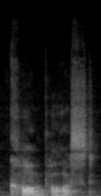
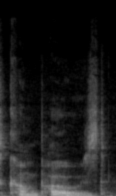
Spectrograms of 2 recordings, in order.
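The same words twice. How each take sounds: First: Compost with stress on COM; contrast take. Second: Composed with stress on POSED; contrast take. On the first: Teacher contrasting compost with composed. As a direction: say compost with a short ah vowel. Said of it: "The first one was compost". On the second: Teacher contrasting composed with compost. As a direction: say composed with a rounded O and final D. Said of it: "The second one is composed". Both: Shown as a demonstration.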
